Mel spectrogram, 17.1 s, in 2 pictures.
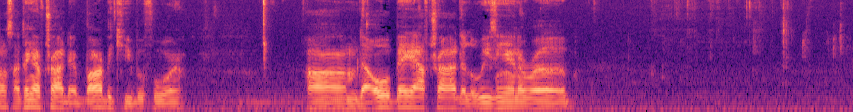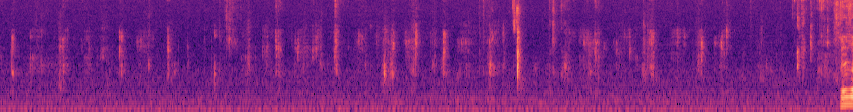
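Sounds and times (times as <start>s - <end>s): person chewing with clicks: 6.3s - 17.0s.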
